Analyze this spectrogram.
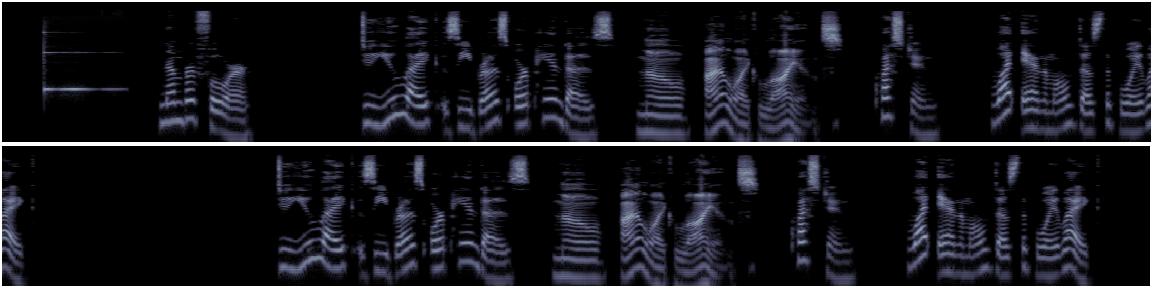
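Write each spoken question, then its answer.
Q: Question, what animal does the boy like?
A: Lions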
